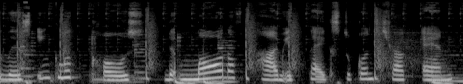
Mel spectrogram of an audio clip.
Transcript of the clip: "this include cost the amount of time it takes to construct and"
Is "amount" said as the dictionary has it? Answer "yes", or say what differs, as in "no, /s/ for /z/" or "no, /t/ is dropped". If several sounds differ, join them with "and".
no, /t/ is dropped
